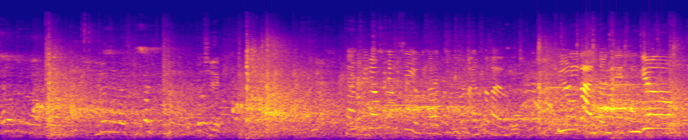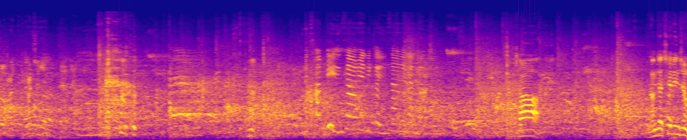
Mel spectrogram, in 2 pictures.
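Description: A squash ball smacks off a racquet and the walls.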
